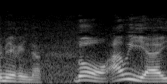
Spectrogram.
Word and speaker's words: Mesrine: Je vois qu'on garde bien l'habitude aussi de toujours prononcer Mesrine au lieu de Mérine.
